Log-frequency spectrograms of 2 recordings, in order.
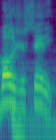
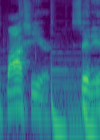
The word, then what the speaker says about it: Bossier City: Uh cuz it's called Boer City, but it's B O S I R. Everybody says Bosshier city.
